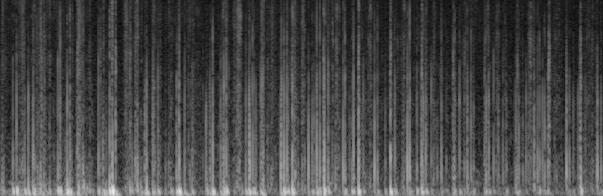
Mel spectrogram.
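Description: Fingertips scratch and tap a medium padded blue nylon zip case held up in the air. The result is a dense, irregular stream of soft, dull taps and rustling scratches. Each tap is a short, low thud with almost no ring.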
